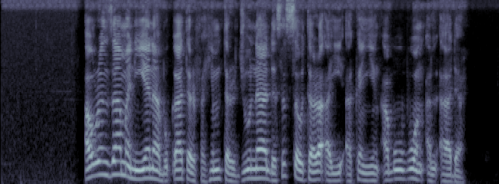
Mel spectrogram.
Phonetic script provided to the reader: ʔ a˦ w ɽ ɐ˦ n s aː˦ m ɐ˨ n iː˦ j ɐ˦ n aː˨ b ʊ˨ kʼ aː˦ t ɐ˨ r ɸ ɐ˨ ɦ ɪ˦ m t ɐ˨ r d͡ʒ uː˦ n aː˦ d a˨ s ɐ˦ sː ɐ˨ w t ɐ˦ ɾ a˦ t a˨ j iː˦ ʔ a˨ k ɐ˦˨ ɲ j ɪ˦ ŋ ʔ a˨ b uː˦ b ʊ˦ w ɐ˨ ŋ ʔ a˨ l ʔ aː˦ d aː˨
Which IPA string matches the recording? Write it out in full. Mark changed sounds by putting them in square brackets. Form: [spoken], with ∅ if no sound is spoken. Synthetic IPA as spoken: ʔ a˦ w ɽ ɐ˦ n [z] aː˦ m ɐ˨ n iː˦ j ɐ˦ n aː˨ b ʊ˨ kʼ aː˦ t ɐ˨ r ɸ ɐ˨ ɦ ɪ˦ m t ɐ˨ r d͡ʒ uː˦ n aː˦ d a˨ s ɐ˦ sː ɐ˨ w t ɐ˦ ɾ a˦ [ʔ] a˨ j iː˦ ʔ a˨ k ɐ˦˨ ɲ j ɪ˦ ŋ ʔ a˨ b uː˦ b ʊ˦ w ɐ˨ ŋ ʔ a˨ l ʔ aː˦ d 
